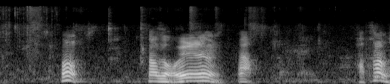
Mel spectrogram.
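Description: Cutlery clinks against dishes.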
